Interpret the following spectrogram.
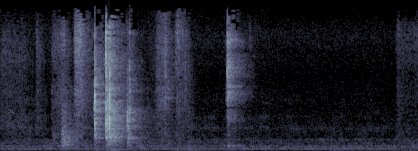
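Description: Aluminium baking sheet knocking and clattering against the counter as it is picked up, a quick cluster of sharp metallic knocks about a second in and one softer knock a little after two seconds.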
